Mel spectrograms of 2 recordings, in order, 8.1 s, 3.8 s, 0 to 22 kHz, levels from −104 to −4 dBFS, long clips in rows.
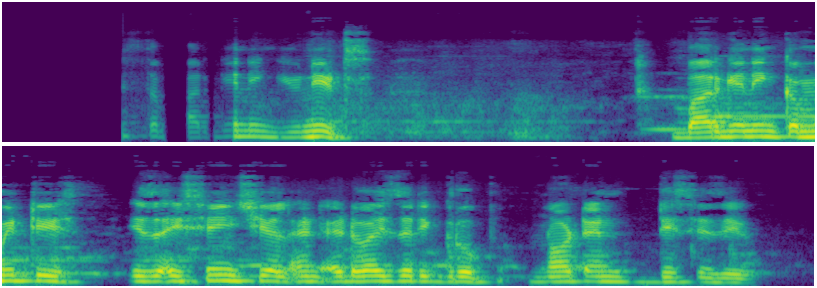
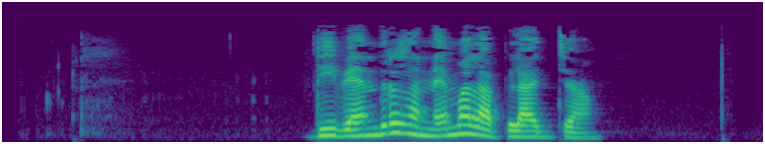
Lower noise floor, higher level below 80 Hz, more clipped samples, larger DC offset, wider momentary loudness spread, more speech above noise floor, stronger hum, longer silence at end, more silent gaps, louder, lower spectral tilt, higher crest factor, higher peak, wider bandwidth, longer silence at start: about the same, under -90 dBFS vs -87 dBFS; first, -60 dBFS vs -82 dBFS; neither; neither; about the same, 13 LU vs 13 LU; first, over 73 dB vs 62 dB; neither; second, 0.3 s vs 0.85 s; neither; first, -17 LUFS vs -27 LUFS; about the same, -6.5 dB/octave vs -5.5 dB/octave; about the same, 18 dB vs 20 dB; first, -2 dBFS vs -10 dBFS; second, 9.4 kHz vs 11 kHz; second, 0.75 s vs 1.55 s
